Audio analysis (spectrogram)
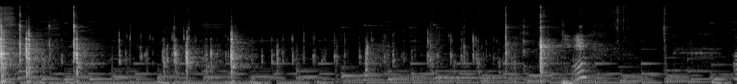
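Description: A spoon or whisk clinks and scrapes against a bowl while cake batter for mini vanilla heart cakes is mixed, giving irregular metallic taps and rattles at close range.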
